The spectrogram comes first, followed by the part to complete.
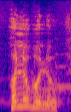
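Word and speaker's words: hullabaloo: फिर यहाँ पर देखिए इंपॉर्टेंट वर्ड लिखा है, इसकी प्रोनाउंसिएशन बड़ी अजीब सी है, हुलुबुलु।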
